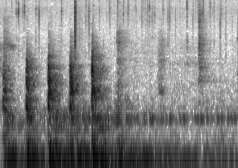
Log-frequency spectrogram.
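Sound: knocking on a door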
